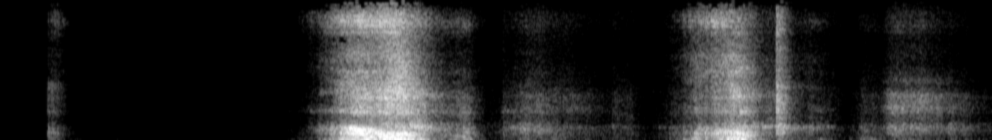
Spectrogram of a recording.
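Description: Noisy, rough breaths during sleep, including a loud snorting intake and softer breathy snores; snoring.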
